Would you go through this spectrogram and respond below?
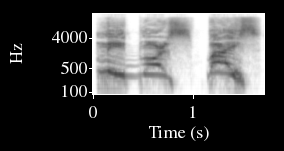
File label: hit, en; Cookie Run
